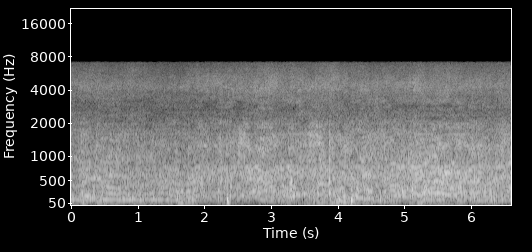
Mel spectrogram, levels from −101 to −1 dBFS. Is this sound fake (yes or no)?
yes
